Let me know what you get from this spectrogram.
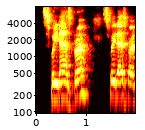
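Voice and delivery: high, loud put-on Kiwi accent; mock New Zealand twang. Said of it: "is New Zealand".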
